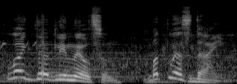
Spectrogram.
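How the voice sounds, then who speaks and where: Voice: mid-range voice, wildly swooping pitch, a little slow. An actor voicing a blunt, menacing young wrestler in a cartoon video game, with a Russian accent and clipped broken English. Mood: deadpan menace. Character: blunt menacing foreign boy wrestler at summer camp. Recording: loud game music behind.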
